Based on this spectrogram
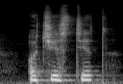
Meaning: to clean, clear
- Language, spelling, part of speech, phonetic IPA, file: Czech, očistit, verb, [ˈot͡ʃɪscɪt], Cs-očistit.ogg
